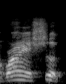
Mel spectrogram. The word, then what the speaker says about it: Brian Shook: Brian, no, Brian Shook. That's how you said. That's how you pronounce it.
